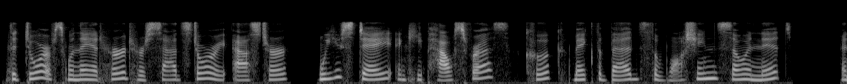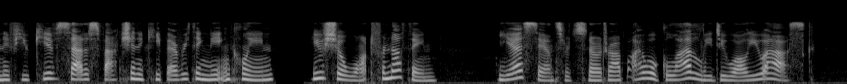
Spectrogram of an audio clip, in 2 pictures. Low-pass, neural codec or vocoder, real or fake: 7.2 kHz; none; real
